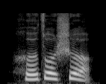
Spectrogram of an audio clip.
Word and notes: 合作社: hé zuò shè

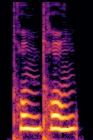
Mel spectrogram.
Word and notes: 通通: tōng tōng

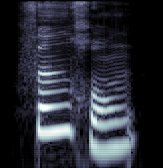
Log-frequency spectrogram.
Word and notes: 分红: fēn hóng

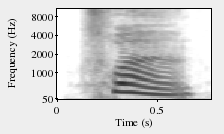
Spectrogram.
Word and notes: 窜: cuàn

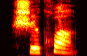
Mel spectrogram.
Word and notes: 实况: shí kuàng

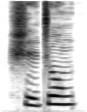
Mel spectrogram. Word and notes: 始终: shǐ zhōng

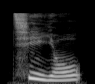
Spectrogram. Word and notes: 汽油: qì yóu

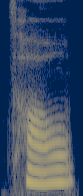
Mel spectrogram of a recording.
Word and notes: 草: cǎo

